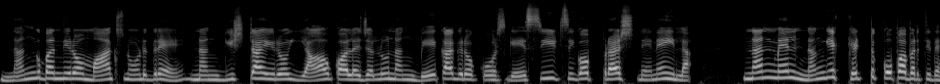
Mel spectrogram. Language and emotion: Kannada, angry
